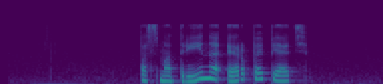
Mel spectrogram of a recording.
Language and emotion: Russian, positive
